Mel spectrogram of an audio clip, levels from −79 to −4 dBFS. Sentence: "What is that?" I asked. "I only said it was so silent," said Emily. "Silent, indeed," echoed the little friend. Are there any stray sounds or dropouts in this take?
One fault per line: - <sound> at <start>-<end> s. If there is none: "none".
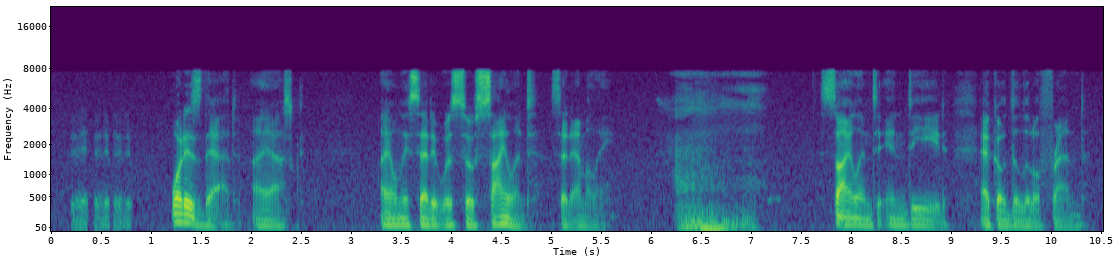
- laugh at 0.2-0.8 s
- breath at 6.0-7.3 s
